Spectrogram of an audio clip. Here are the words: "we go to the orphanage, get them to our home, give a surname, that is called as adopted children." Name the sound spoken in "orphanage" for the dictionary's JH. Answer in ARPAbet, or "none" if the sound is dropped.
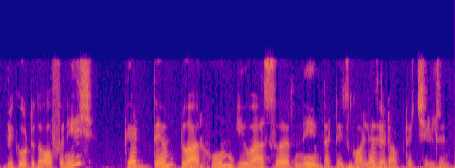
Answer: SH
